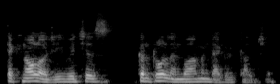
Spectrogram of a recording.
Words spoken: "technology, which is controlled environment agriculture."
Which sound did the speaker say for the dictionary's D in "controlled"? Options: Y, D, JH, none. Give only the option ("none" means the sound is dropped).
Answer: none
